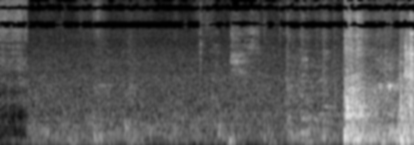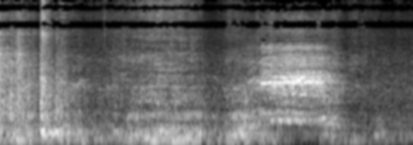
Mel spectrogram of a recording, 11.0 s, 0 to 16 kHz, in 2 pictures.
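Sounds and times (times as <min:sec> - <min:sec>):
horse whinnying: 0:07.1 - 0:10.5.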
